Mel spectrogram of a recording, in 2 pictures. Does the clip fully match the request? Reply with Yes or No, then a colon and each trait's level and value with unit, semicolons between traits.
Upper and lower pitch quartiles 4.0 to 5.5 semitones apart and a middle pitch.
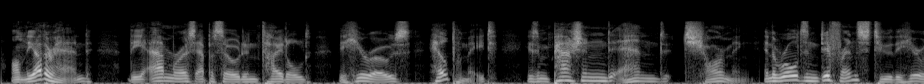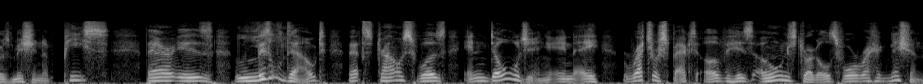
Yes: average, 4.8 semitones; medium, 145 Hz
